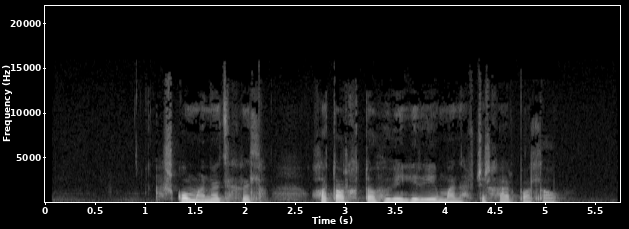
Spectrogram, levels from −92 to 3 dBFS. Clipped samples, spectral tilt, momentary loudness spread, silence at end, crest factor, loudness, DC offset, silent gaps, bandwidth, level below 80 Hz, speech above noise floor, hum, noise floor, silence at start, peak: under 0.1%; -7 dB/octave; 13 LU; 0.65 s; 22 dB; -28 LUFS; under 0.1%; none; 14.5 kHz; -80 dBFS; 40 dB; none; -67 dBFS; 1.15 s; -8 dBFS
